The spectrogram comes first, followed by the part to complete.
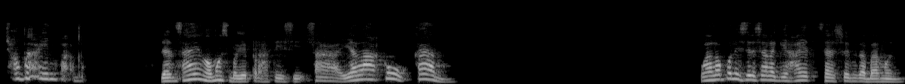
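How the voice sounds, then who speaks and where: Male preacher, casual religious talk, mellow dark voice, chatty, addresses listeners, muffled lo-fi sound. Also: high voice, sing-song, measured pace, pauses often, husky. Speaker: Islamic preacher.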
